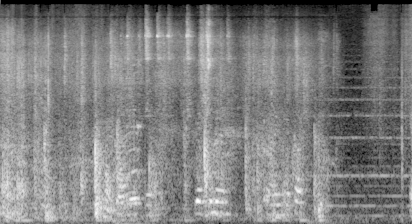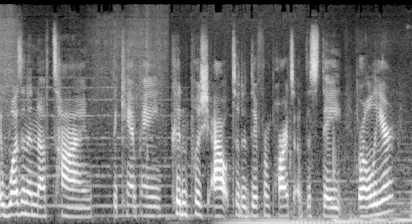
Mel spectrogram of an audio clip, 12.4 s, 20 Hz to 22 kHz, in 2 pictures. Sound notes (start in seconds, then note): 1.6 indistinct chatter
